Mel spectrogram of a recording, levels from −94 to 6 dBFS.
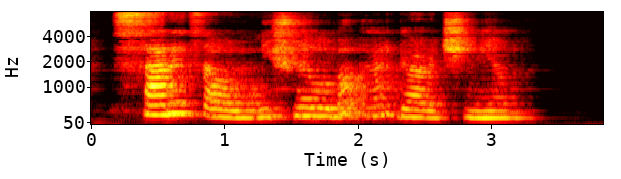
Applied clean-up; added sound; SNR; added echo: neural mask model DeepFilterNet 3.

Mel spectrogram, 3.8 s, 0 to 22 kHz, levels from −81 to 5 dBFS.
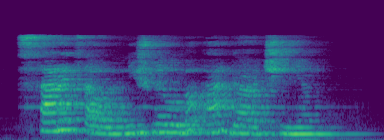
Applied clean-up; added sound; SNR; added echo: neural separator model SepFormer DNS4.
